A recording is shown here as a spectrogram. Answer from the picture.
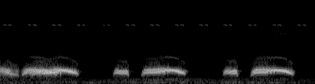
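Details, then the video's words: Low, rough coos from an aggressive spotted dove: a long rolling note, then two pairs of a short note followed by a longer note rising slightly at the end. A faint regular high tick sounds behind. "Bổi thổ tơ hung hăng"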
